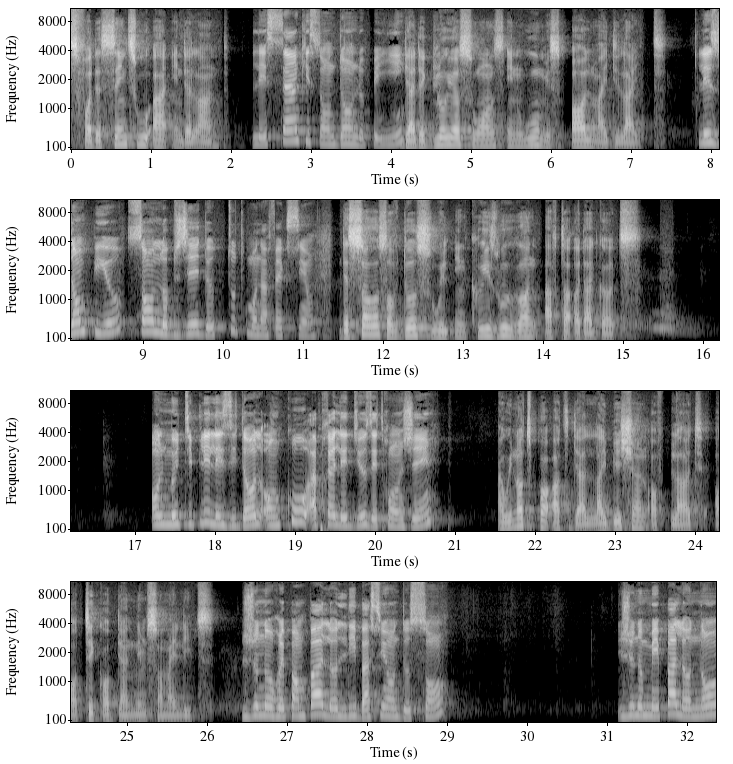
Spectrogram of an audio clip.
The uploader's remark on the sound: Preached during Joyful Hour Sunday Service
